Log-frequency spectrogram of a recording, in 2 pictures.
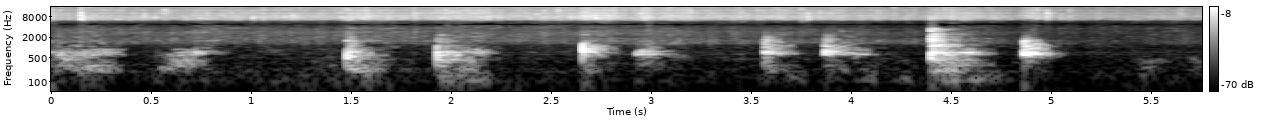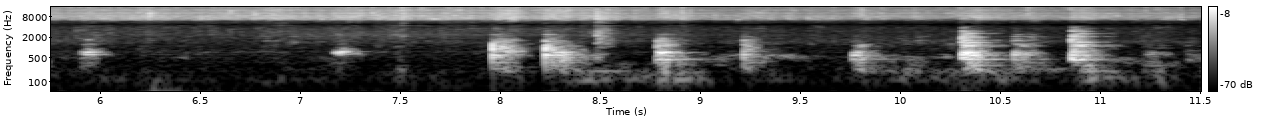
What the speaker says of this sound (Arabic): شوحنا كده الفلفل شوية مع اللية والزيت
